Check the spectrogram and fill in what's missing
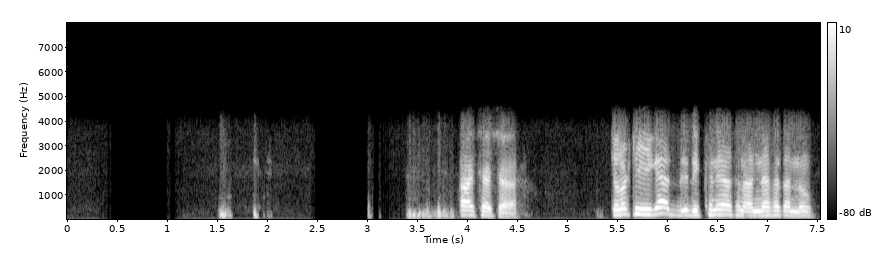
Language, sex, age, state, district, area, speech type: Dogri, male, 18-30, Jammu and Kashmir, Samba, urban, conversation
